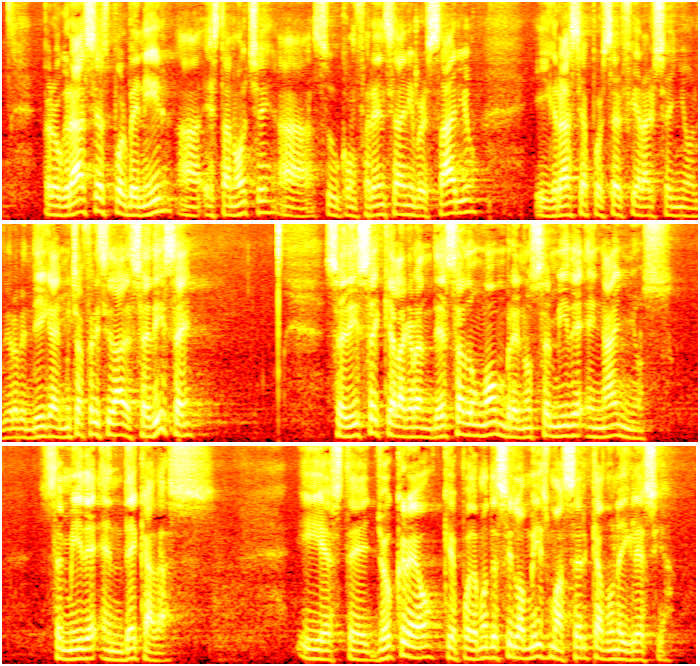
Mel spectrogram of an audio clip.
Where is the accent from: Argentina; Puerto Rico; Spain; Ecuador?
Puerto Rico; Sí, tengo un acento, soy de Puerto Rico, pero mi acento es de mi esposa. Ella es mexicana.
